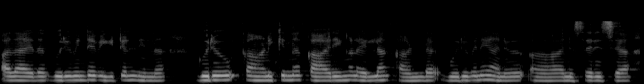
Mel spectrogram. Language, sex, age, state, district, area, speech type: Malayalam, female, 18-30, Kerala, Palakkad, rural, spontaneous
